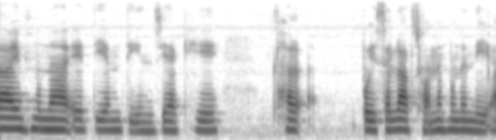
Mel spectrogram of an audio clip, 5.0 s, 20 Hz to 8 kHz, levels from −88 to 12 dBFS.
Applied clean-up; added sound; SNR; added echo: none; none; none; none.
